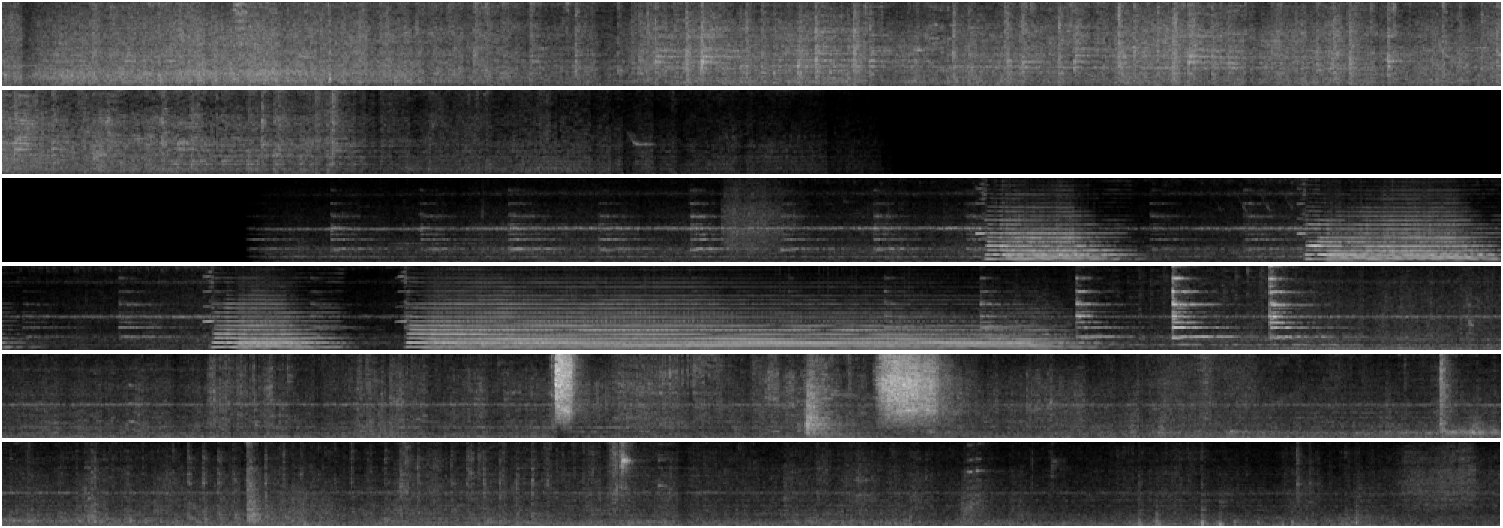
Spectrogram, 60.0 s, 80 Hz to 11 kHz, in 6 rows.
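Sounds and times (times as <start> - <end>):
train wheels rolling: 0.0 - 15.0, 36.4 - 59.9
sharp squeals: 21.7 - 26.7
locomotive air horn blasts: 26.5 - 27.7, 28.6 - 30.3, 31.3 - 37.4.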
